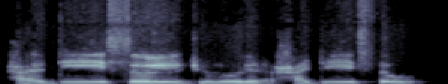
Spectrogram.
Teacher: Sa itu makrotnya atau tempat pengucapannya ada di lidah ujung yang bertemu dengan gigi sari atas. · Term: huruf sa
